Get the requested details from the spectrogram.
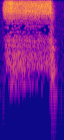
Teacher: s is the sound you get if you put your tongue onto your alveolar ridge, create this small gap, and you get this s sound.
